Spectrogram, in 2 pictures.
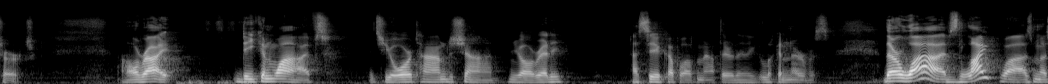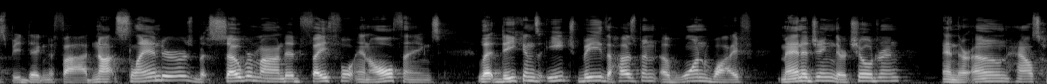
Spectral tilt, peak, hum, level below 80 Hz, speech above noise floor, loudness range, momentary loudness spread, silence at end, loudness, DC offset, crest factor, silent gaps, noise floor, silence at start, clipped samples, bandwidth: -5 dB/octave; 0 dBFS; none; -56 dBFS; 38 dB; 8 LU; 16 LU; 0 s; -19 LUFS; under 0.1%; 20 dB; none; -57 dBFS; 0 s; under 0.1%; 13 kHz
